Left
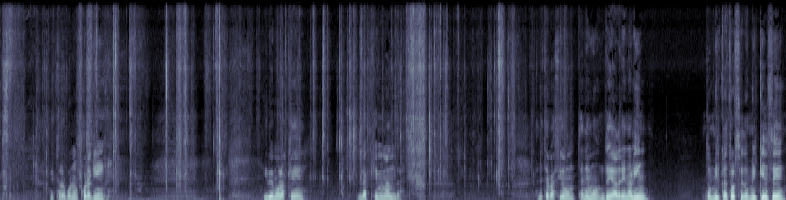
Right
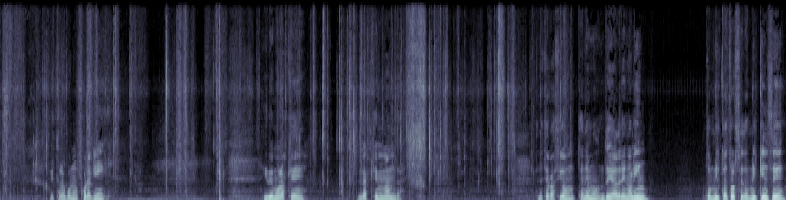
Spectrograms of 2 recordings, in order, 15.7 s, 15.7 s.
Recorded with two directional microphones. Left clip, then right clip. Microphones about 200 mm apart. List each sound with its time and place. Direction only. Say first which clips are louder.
0.7 s speech: even; 10° right (ahead or behind)
1.6 s speech: left 4 dB; 15° left (ahead or behind)
4.2 s a sound: left 4 dB; 25° left (ahead or behind)
4.6 s a sound: right 1 dB; 10° right (ahead or behind)
7.0 s crumpling: left 4 dB; 5° right (ahead or behind)
9.8 s speech: left 1 dB; 10° right (ahead or behind)
14.1 s speech: left 2 dB; 5° left (ahead or behind)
